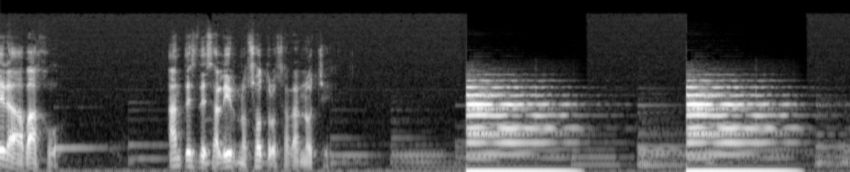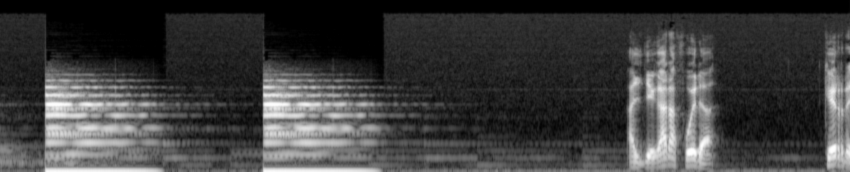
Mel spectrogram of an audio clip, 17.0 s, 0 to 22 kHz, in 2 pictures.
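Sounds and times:
speech: 0.0s - 0.7s, 1.7s - 3.6s, 14.8s - 15.7s, 16.8s - 16.9s
church bell tolling: 4.6s - 8.2s, 8.9s - 12.9s.

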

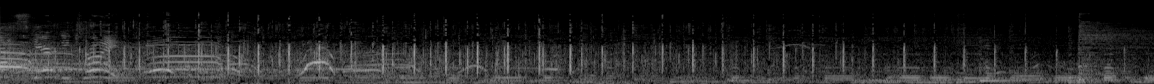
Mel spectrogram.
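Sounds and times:
large crowd applauding: 0.0s - 11.4s.

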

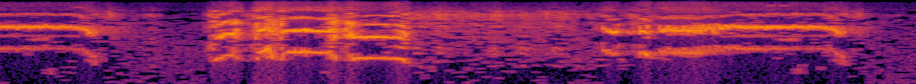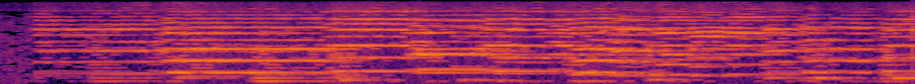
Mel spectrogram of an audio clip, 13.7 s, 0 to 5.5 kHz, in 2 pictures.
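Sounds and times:
rooster crowing at dawn: 1.6s - 3.3s, 4.6s - 6.6s
tonal music: 7.2s - 13.7s.

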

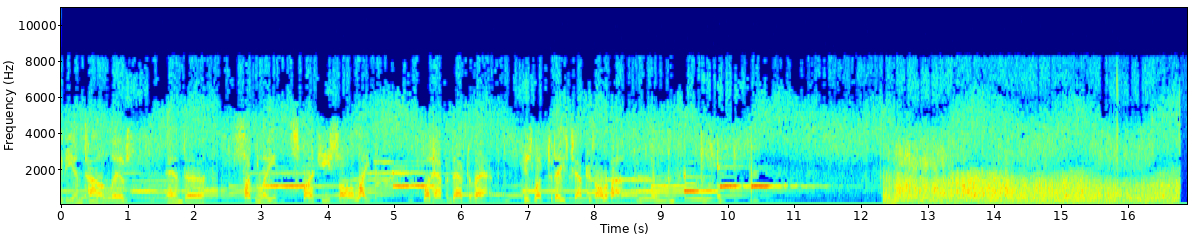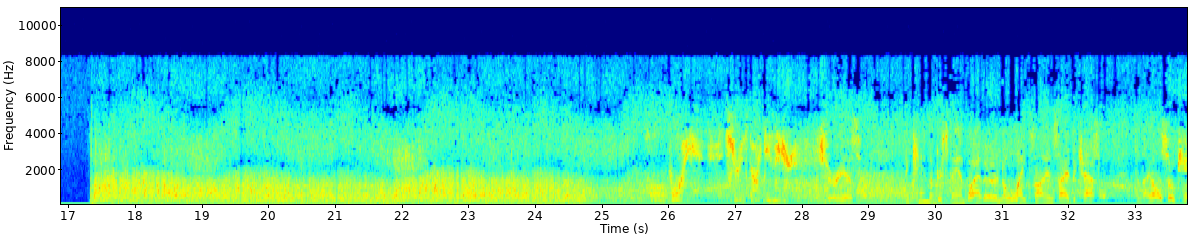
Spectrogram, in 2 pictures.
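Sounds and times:
speech: 0.0s - 10.5s, 33.5s - 33.7s
stormy wind roaring in gusts: 9.9s - 16.8s, 17.4s - 33.7s.

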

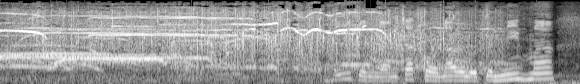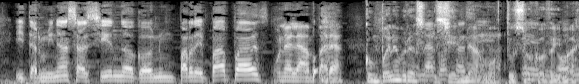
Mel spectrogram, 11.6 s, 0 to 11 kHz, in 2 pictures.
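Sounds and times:
large crowd cheering and shouting: 0.0s - 5.2s
speech: 3.4s - 11.5s.

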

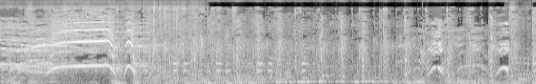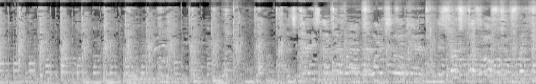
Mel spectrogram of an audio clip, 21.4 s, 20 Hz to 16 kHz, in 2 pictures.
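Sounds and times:
high whoops and shouts: 0.0s - 3.1s, 13.7s - 14.9s
crowd at a live music show cheering and applauding: 0.0s - 21.4s.

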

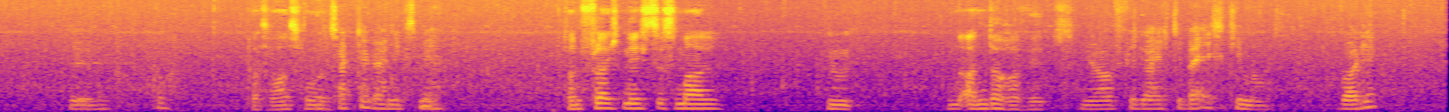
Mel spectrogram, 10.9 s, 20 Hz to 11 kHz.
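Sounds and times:
rain falling at a campsite: 0.0s - 10.8s
speech: 0.6s - 3.6s, 4.3s - 5.6s, 6.2s - 10.6s.

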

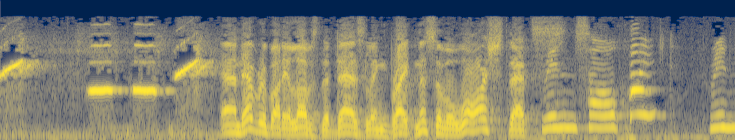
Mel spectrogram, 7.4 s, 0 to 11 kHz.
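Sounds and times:
whistled bobwhite quail call: 0.0s - 2.2s
speech: 2.2s - 6.4s, 7.1s - 7.3s.

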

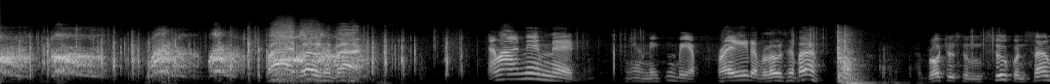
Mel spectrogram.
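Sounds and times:
huge black raven cawing: 0.0s - 3.8s
speech: 5.2s - 8.5s, 9.3s - 10.4s.

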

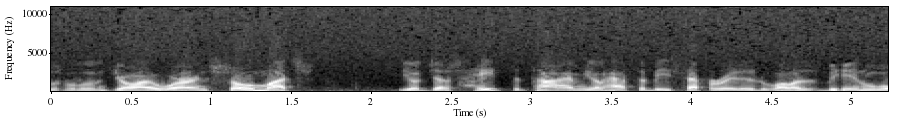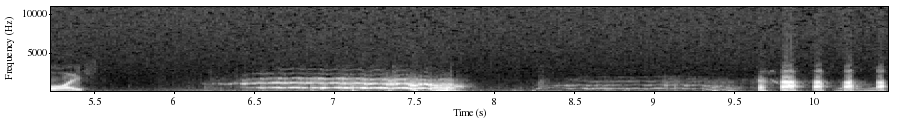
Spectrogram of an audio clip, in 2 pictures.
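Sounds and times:
speech: 0.0s - 5.6s, 9.7s - 10.4s
horse whinnying and nickering: 6.2s - 9.7s
laughter: 9.4s - 10.4s.

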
